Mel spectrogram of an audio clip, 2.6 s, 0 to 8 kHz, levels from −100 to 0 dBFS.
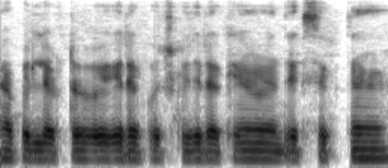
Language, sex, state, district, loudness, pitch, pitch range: Hindi, male, Bihar, Araria, -14 LUFS, 110 Hz, 110-115 Hz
